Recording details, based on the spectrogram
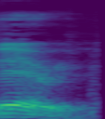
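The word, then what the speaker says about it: Barre: and this is um spelled b-a-r-r-e oh pronounced berry right next door to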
